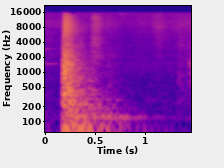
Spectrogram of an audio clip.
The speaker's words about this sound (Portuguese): Eu empurrando a porta ali, E era de puxar.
